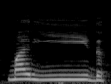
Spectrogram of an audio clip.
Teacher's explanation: मरीद, री में या मद्दा, या साकिन से पहले ज़ेरे खींच के पढ़ा जाएगा, दाल में खलखले की सिफात वाज़े होगी, आवाज़ पलट कर सुनाई देगी।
